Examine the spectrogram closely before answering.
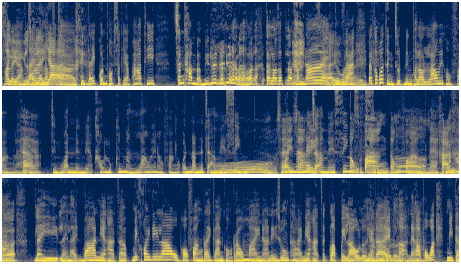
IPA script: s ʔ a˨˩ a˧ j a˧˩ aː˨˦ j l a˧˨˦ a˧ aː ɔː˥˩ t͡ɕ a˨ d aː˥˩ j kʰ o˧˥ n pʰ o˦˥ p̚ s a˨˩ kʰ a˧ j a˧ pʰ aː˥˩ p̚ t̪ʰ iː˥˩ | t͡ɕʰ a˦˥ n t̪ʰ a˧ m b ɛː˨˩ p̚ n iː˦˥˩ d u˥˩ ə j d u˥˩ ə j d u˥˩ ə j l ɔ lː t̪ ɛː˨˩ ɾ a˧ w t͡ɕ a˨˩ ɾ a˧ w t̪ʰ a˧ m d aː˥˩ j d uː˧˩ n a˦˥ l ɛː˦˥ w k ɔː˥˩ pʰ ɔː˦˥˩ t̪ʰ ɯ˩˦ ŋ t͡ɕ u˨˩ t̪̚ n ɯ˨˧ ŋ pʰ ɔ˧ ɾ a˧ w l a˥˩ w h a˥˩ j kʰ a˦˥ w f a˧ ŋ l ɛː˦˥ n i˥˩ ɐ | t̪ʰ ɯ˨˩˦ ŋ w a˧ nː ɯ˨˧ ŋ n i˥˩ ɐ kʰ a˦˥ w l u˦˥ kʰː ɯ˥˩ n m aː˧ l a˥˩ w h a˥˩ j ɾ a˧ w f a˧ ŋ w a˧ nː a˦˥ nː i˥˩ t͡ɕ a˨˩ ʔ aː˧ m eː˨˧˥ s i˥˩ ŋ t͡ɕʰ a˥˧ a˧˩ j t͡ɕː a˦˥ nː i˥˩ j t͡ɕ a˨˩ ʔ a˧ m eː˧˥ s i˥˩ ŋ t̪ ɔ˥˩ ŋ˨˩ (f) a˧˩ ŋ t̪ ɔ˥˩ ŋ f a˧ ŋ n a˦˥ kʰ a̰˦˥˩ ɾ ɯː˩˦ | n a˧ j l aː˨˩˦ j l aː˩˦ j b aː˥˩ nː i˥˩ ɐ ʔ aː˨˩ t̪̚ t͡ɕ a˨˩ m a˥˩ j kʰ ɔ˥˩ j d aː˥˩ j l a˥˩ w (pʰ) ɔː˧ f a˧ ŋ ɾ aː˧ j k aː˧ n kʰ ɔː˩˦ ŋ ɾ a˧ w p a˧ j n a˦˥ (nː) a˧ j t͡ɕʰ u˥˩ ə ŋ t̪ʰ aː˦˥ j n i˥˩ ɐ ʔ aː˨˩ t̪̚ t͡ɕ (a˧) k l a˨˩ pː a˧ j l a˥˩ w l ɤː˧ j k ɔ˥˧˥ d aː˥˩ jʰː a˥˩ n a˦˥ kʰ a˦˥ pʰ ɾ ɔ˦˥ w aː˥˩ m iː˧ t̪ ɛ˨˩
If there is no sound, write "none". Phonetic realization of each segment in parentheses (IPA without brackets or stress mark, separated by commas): f, pʰ, n, a˨˩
